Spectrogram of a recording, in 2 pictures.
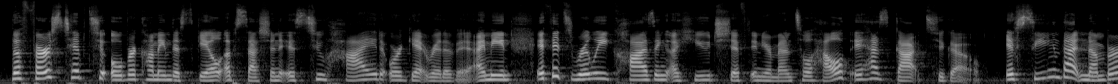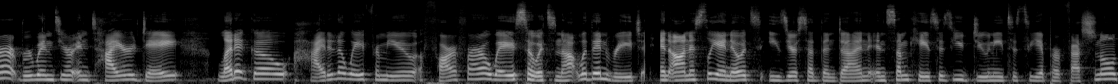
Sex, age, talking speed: female, 20-39, 205 wpm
